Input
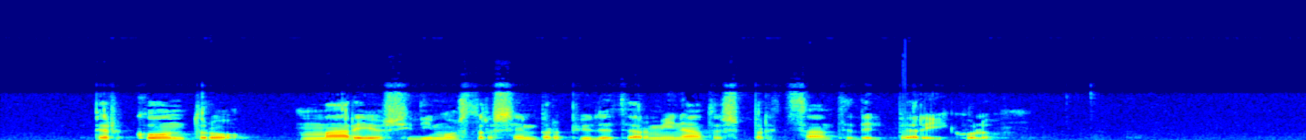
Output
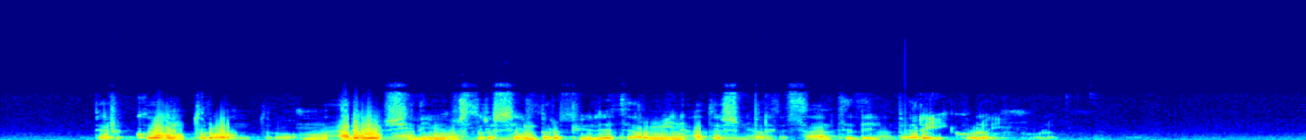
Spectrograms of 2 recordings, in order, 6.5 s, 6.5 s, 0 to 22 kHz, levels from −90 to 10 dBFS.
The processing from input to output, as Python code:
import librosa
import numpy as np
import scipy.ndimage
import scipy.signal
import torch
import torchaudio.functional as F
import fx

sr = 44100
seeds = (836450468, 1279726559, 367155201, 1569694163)

y = fx.transient(x, sr, attack_db=-11, sustain_db=1)
y = fx.tilt_shelf(y, sr, db=9.5, hz=1100.0)
y = y + 10.0 ** (-18.5 / 20.0) * np.pad(y, (int(329 * sr / 1000.0), 0))[:len(y)]
y = fx.transformer_sat(y, sr, knee_hz=1300.0)
y = F.gain(torch.from_numpy(y), 2.5).numpy()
